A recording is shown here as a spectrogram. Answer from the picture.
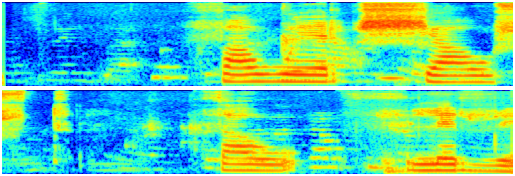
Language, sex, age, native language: Icelandic, female, 10, Icelandic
